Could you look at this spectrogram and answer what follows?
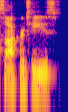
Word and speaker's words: Socrates: who i believe is called so crates i think that's how you say it you think that's how you say that did you have a terrible unfortunate run-in with some tea yes it was in fact socrates all right so um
